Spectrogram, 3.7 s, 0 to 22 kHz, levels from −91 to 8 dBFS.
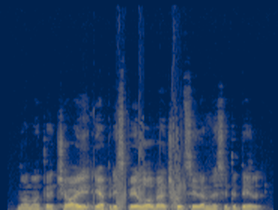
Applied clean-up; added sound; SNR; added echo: none; Fart; 18 dB; none.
